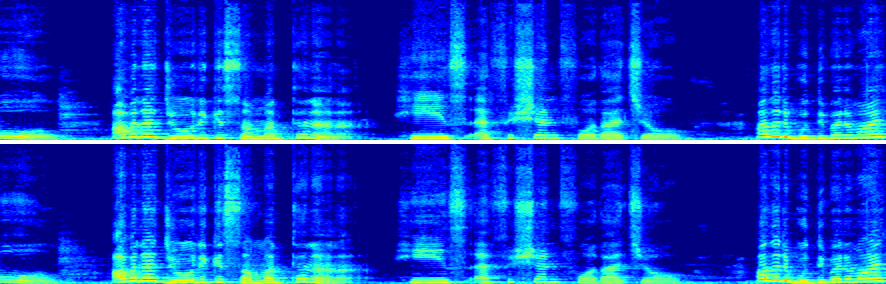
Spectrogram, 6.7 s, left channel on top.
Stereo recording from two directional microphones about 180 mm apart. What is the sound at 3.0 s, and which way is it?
Speech, 20° left (ahead or behind).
